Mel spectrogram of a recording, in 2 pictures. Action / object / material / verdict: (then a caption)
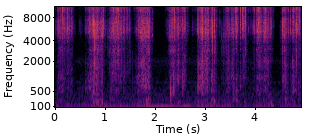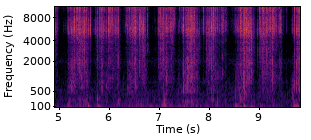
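scrape / paddle hairbrush with metal pins / metal / none. Fingertips scratch and strum across the metal pin bristles of an oval paddle hairbrush with a white rim, held up in both hands. The result is a steady series of short, bright, scratchy crinkling bursts separated by brief quiet gaps, with almost no low end.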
